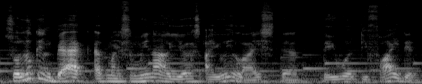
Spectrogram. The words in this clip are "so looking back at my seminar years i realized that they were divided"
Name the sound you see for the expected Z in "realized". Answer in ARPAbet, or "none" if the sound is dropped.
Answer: S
